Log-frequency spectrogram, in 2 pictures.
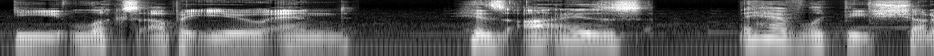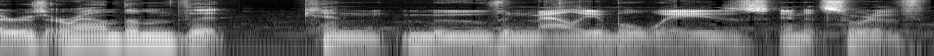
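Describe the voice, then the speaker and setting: A man's voice: mid-range voice, fairly even intonation, takes it slowly, soft background music. A man working as game master, narrating a tabletop game in a descriptive, conversational way as he thinks aloud.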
